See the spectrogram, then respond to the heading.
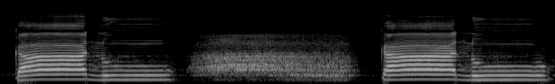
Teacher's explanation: یہ ڈنڈی والا کاف ہے، اس کو باریک پڑھنا ہے اور الف مدہ ہے، ایک الف کی مقدار میں کھینچیں گے.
